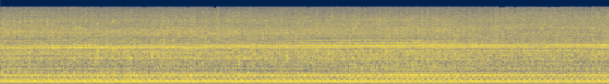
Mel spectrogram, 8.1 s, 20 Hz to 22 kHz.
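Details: Mitsubishi Evo 8 4G63T turbo engine on the lift, at first start after a rebuild. A smooth but elevated idle with a steady whistle on top. An air leak was suspected.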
